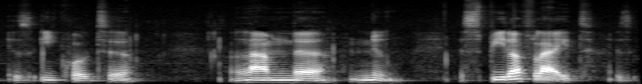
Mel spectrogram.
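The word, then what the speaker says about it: ν: measured in meters now this here looks like a v it is not a v it is pronounced new nuu nuu new you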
